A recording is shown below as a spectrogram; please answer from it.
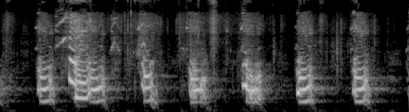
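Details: Dogs hunting raccoons give repeated barks and bawls, one call roughly every half second, some longer drawn-out notes among the shorter barks.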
